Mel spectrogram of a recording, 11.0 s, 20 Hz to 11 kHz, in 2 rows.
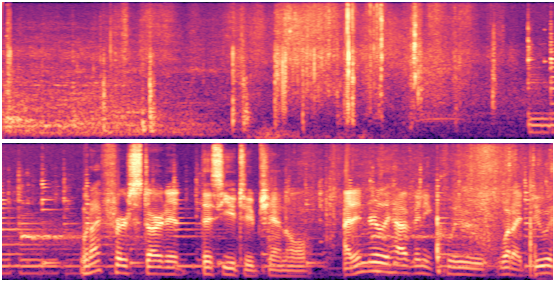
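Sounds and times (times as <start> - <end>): footsteps on gravel: 2.3 - 5.1, 8.7 - 11.0.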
